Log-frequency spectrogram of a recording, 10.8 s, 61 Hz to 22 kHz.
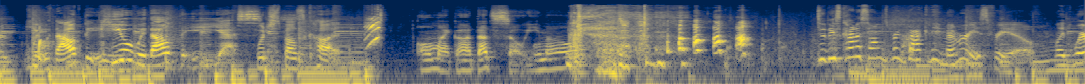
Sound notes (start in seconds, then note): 5.8 everyone laughs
